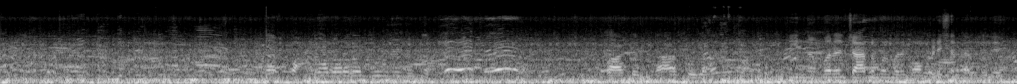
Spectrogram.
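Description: A group of men and women call out from a nearby boat.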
